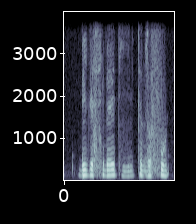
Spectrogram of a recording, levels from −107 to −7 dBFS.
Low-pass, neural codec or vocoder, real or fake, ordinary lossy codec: 3.6 kHz; none; real; none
